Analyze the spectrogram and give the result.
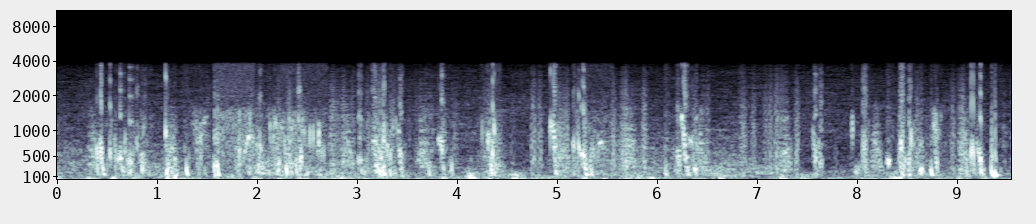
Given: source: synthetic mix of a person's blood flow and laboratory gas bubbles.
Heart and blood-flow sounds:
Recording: Doppler ultrasound of blood flow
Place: subclavian vein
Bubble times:
0.36-0.96 s: bubbles
1.08-1.22 s: bubbles
1.25-2.70 s: bubbles
2.99-3.50 s: bubbles
3.67-3.75 s: bubbles
3.79-3.99 s: bubbles
4.22-4.43 s: bubbles
4.89-5.09 s: bubbles
5.14-5.56 s: bubbles
6.06-6.42 s: bubbles
7.54-7.66 s: bubbles
7.92-8.12 s: bubbles
8.28-8.38 s: bubbles
8.40-8.84 s: bubbles
9.06-9.44 s: bubbles
From the record:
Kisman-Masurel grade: 242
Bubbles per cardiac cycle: several, 3 to 8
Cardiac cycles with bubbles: 100%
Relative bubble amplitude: moderate (0.250 to 0.450)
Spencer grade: 3 (all of the cardiac periods contain showers or single bubble signals, but not dominating or overriding the cardiac motion signals)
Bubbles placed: anywhere in the cardiac cycle

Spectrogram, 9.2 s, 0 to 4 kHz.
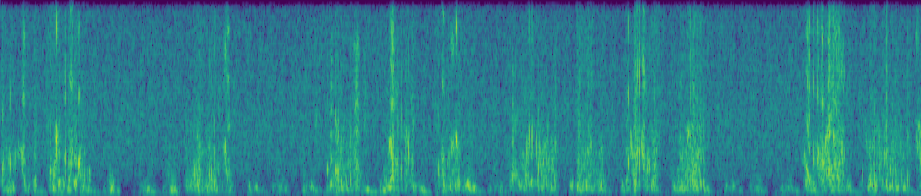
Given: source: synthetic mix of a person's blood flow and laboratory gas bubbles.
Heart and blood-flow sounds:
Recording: Doppler ultrasound of blood flow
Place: precordium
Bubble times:
0.00-0.39 s: bubbles
0.46-0.94 s: bubbles
1.83-2.33 s: bubbles
3.24-3.64 s: bubbles
3.79-4.15 s: bubbles
4.34-4.78 s: bubbles
5.07-5.60 s: bubbles
5.76-6.08 s: bubbles
6.24-6.60 s: bubbles
6.70-7.08 s: bubbles
8.01-8.54 s: bubbles
8.60-9.12 s: bubbles
9.15-9.22 s: bubbles
From the record:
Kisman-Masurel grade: 333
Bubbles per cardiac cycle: rolling drumbeat, 9 or more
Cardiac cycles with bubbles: 50 to 99%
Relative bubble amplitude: loud (0.450 to 0.775)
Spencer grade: 3 (all of the cardiac periods contain showers or single bubble signals, but not dominating or overriding the cardiac motion signals)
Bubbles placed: anywhere in the cardiac cycle

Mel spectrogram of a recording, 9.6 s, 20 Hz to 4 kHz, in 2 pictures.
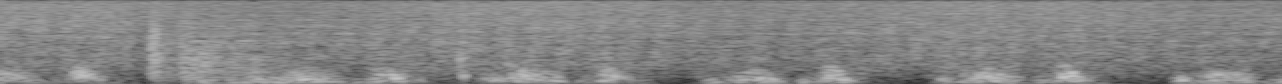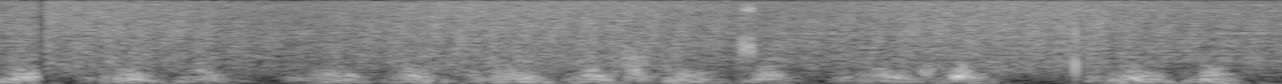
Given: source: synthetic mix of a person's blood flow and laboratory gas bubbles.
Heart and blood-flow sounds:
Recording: Doppler ultrasound of blood flow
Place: precordium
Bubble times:
1.70-1.77 s: bubbles
1.88-2.00 s: bubbles
7.09-7.25 s: bubbles
7.57-7.64 s: bubbles
8.26-8.32 s: bubbles
8.80-8.88 s: bubbles
From the record:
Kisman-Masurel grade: 122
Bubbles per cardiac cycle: 1 to 2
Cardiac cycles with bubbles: 10 to 50%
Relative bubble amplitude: moderate (0.250 to 0.450)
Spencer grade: 2 (many but less than half of the cardiac periods contain bubble signals, singularly or in groups)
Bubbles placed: anywhere in the cardiac cycle

